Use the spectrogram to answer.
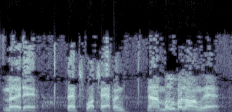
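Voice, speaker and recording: An actor playing a gruff, officious London police constable with a plain-spoken Cockney accent, in 1940s radio style. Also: male voice, on the low side, big pitch swings, moderate pace, a bit bright, slight background noise. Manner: gruff, blustering. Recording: dull old 1940s radio recording.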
